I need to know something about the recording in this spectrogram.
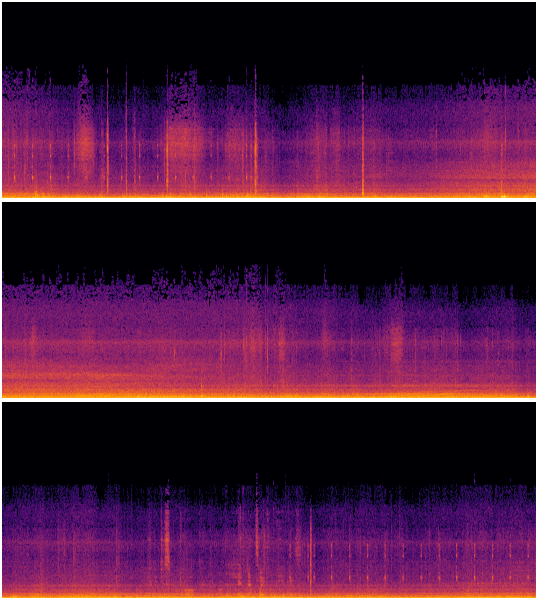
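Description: Car interior while driving slowly: steady low rumble of the engine and tyres on the road.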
